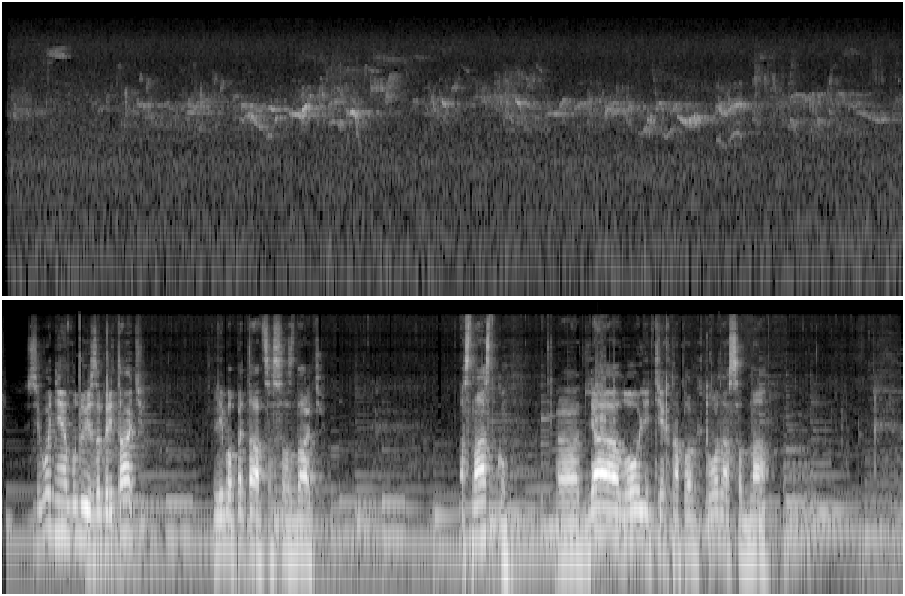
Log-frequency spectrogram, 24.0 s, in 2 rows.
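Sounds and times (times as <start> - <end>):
small birds chirping and warbling: 0.1 - 12.1
faint steady hiss: 0.1 - 24.0.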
